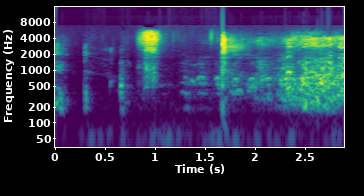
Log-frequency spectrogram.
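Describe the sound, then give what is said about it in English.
A few short, catching breaths lead into a loud, hissing sneeze, followed by a sharp smack-like burst and a stretch of rough, noisy commotion. “God bless you.”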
